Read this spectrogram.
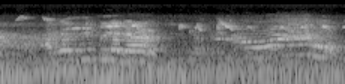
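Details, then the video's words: Caged-bird lure of white-eye song, meant to start silent birds and train new ones to sing fast: a jumbled warbling chatter with quick high slurred notes and short twittering bursts. "VOLUME TEMBUS untuk masteran maupun pancingan pleci macet bunyi & terapi bahan agar cepat ngalas"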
